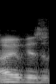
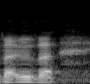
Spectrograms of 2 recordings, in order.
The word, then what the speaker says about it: Ove: It's the same for the most part, but in this one, Ove's like Ove's in tears and crying. In the Tom Hanks version, I said Ove, it's pronounced Uwe actually, or Uwe.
